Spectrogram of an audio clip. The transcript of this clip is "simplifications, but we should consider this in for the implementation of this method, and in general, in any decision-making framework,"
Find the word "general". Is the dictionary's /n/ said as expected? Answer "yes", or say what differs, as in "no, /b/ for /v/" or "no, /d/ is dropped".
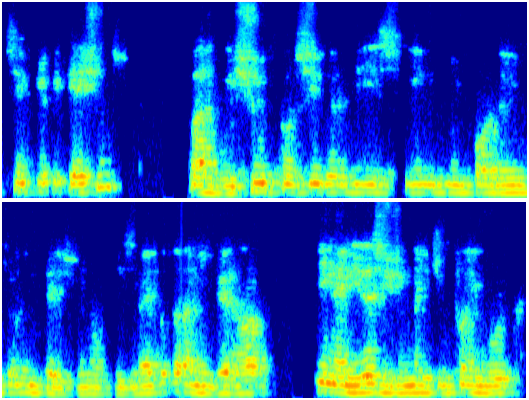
no, /n/ is dropped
